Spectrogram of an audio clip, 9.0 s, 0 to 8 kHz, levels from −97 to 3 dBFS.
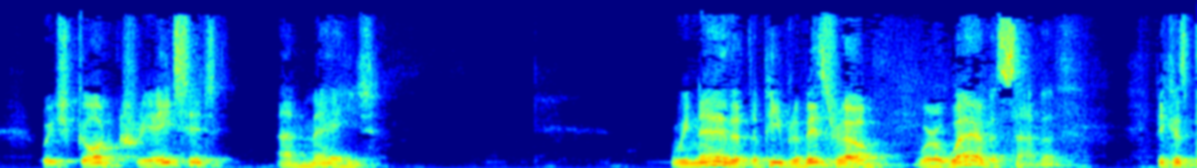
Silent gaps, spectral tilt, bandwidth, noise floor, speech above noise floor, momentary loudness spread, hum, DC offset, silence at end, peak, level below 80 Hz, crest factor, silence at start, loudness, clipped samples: none; -6 dB/octave; 7.6 kHz; -84 dBFS; 58 dB; 17 LU; none; under 0.1%; 0 s; -6 dBFS; -66 dBFS; 20 dB; 0.3 s; -26 LUFS; under 0.1%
